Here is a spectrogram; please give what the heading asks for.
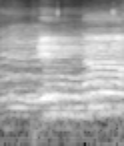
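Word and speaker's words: إنّا: Kemudian yang kedua, inna khalaqnakum, ya. Inna khalaqnakum. Huruf nun bertasydid, ya. Ada huruf nun itu ya bertasydid, jadi harus hukum bacanya harus guna ya. Harus jelas ya. Inna ya. Dengungkan ya. Inna khalaqnakum.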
